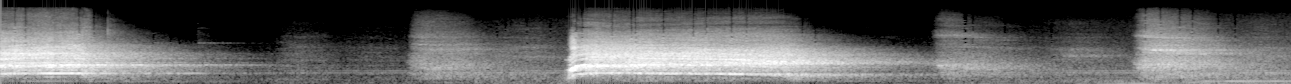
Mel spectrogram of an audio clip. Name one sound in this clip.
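Metal weight plates are struck and ring out, each ring slowly fading.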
